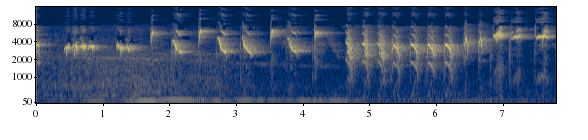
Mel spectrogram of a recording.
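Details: Captive-training master song of a long-tailed shrike, 'full isian nembak' style: varied whistled and slurred notes at first, then a fast, steady burst of sharp downward-swept chips, ending in high thin whistles, with a faint low hum beneath.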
